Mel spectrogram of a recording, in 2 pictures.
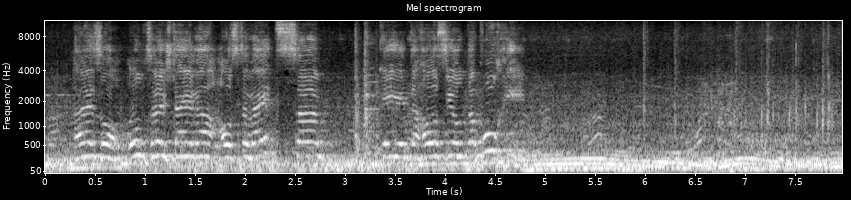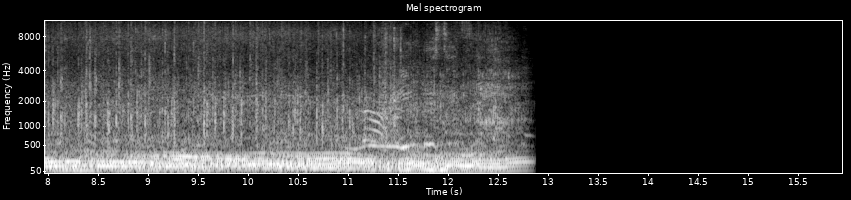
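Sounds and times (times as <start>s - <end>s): car engine idling with throttle blips: 0.0s - 12.5s
voices: 0.0s - 12.9s
people clapping: 5.9s - 12.5s.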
